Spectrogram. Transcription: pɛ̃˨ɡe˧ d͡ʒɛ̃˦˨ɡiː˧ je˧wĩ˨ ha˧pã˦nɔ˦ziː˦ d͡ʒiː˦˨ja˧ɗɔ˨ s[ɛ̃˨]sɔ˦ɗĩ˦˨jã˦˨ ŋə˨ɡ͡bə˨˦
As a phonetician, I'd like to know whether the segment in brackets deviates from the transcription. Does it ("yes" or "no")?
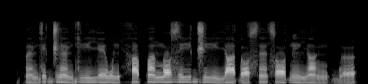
yes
